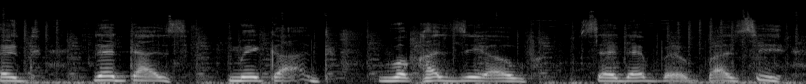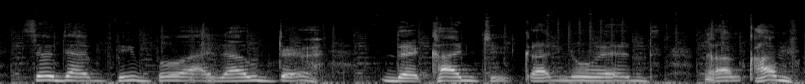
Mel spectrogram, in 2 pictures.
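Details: Adult man with cerebral palsy; dysarthria in cerebral palsy.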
